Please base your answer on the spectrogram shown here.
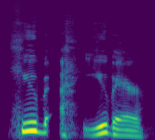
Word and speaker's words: Hubert: Hubert. That's the right way to say it.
